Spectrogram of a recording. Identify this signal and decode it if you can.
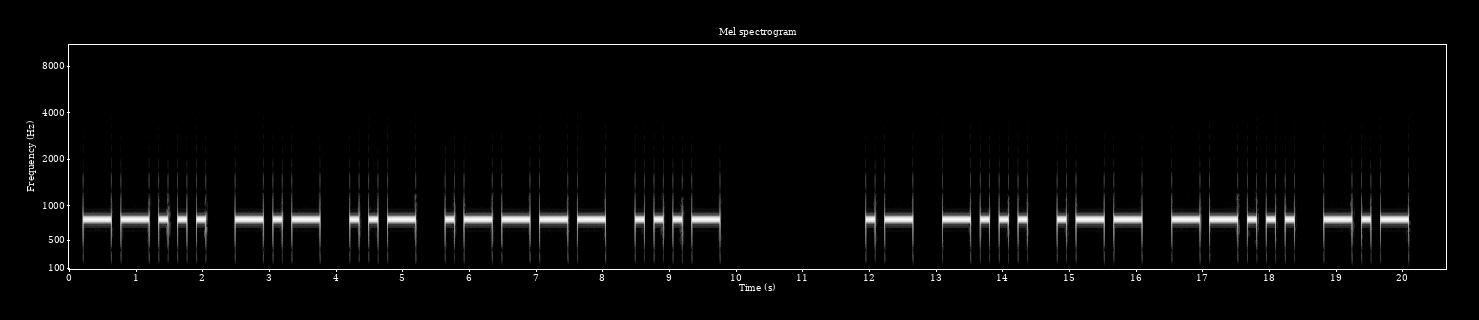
Morse code, heard as a keyed tone, about 8 wpm, 800 Hz. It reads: 7KU1V ABW7K
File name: LEZIONI / 9 2867 8wpm 3440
